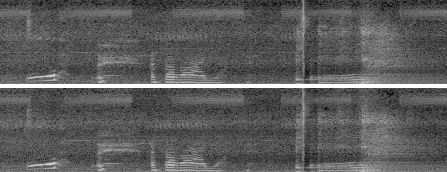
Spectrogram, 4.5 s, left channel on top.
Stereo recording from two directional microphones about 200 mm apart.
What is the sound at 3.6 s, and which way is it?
Speech, 40° right (ahead or behind).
